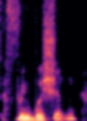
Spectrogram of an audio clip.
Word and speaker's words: fruition: Yeah, so the word, I may have caught you pronouncing it a little wrong at the end. It's fruition.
